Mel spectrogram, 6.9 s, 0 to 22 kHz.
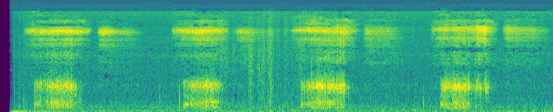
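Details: Infant (newborn) in deep sleep: four regular noisy snoring breaths with a soft airy hiss between them, about 35 a minute, in a quiet room.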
